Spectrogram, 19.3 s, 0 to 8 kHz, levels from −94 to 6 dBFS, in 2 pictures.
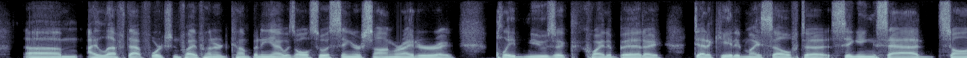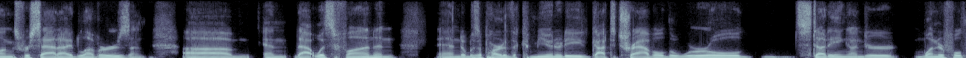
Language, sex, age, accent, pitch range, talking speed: English, male, 30-49, American, 95-110 Hz, 165 wpm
